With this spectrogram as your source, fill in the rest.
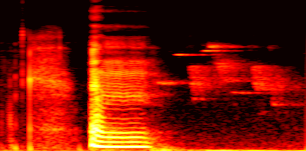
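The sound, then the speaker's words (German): A loud, brief harmonic animal cry is followed by soft, high-pitched bird chirps trailing off in the background, with no one talking. “Der Affe nervt. Oder der Vogel, keine Ahnung.”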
